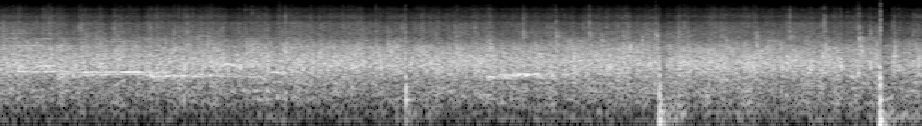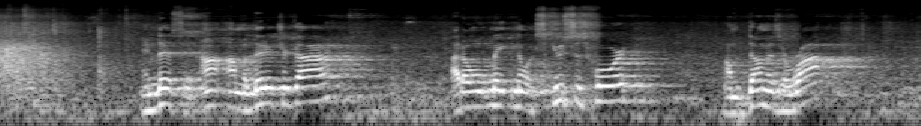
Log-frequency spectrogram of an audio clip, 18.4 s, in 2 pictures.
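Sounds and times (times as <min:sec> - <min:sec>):
audience applause: 0:00.0 - 0:10.1
speech: 0:10.8 - 0:12.8, 0:13.7 - 0:17.6.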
